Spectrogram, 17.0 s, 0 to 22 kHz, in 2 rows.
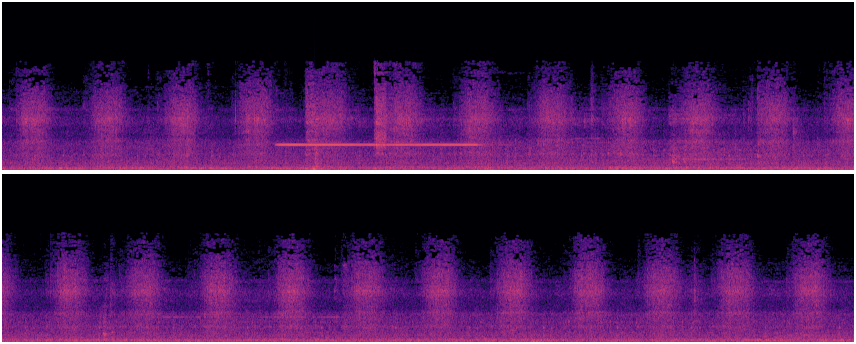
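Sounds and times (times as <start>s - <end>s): machine running in a cycle: 0.0s - 17.0s
high steady beep: 2.7s - 4.9s.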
